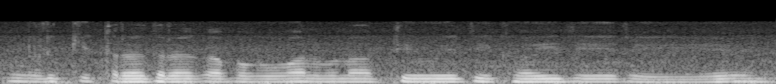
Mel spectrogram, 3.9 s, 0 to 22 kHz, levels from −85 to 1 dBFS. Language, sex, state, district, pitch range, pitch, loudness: Hindi, male, Haryana, Rohtak, 135-140 Hz, 135 Hz, -15 LUFS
